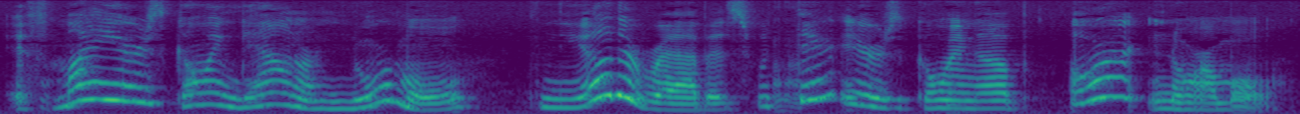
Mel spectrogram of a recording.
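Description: A woman's voice: a little high, huge pitch swings, measured pace, a little mellow, full character voice. A woman voicing a sheepish, puzzled young male rabbit in a children's storybook. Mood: pondering. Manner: sheepish, musing. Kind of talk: children's storybook read aloud.

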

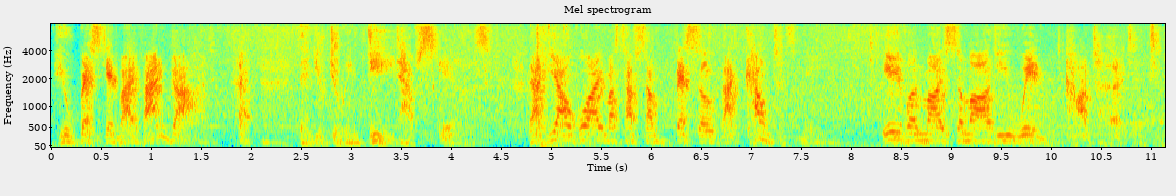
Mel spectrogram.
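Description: An actor playing a proud, commanding rat king in a video game, with formal, deliberate, theatrical delivery. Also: on the high side, sing-song, background noise, full character voice. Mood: grudgingly impressed. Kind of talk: video game character acting. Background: music.

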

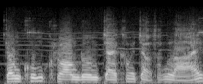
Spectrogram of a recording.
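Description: A man's voice: medium pitch, fast talker. A man reading scripted, ceremonial documentary narration on a vintage film soundtrack. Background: music.

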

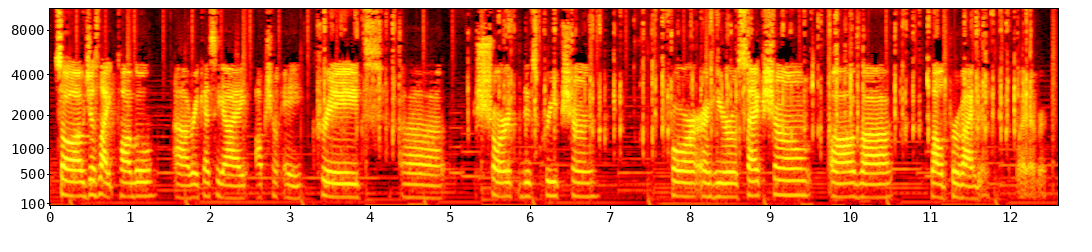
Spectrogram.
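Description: A young woman speaks in a fairly low voice with a Brazilian accent, her first language being Portuguese. She explains her work casually as a guest, with music playing behind her. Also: flat delivery, slow. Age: young adult. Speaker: interview guest, software designer. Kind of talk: casual explanatory interview talk. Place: small home bedroom, indoors.

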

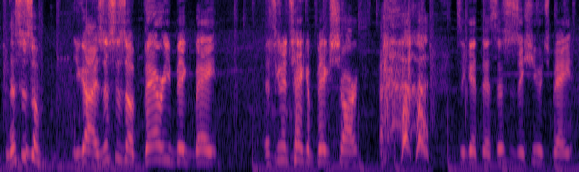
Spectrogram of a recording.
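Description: A man with a notably high voice hosts a casual fishing vlog. He talks straight to viewers outdoors, emphatic and often repeating his phrases. Some music can sit behind him. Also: unhurried, bright, forceful tone. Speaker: fishing channel host. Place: outdoors on an open beach and in a kayak at sea.

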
